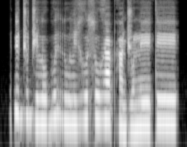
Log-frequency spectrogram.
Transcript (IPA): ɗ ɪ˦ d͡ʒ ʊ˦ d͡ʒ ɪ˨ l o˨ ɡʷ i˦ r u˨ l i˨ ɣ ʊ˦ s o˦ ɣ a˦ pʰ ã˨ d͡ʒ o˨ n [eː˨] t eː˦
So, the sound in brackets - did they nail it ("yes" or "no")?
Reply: yes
